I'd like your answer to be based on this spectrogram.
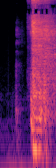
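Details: A quick in-breath, then one loud, explosive sneeze from a male during an allergic sneezing fit; allergies are bad today, and he reports dizziness and that the medication he took isn't working.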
